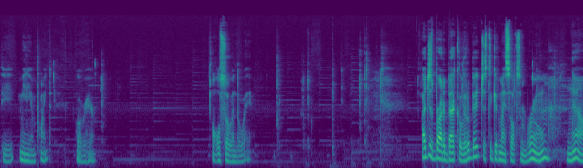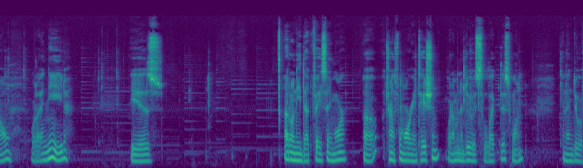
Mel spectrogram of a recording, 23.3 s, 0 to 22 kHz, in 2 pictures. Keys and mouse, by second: 1.8 ctrl+middle click, 2.0 middle click, 4.8 middle click, 7.0 ctrl+middle click, 7.2 shift+middle click, 7.6 middle click, 9.0 ctrl+middle click, 9.3 middle click, 10.0 ctrl+middle click, 10.4 middle click, 10.7 ctrl+middle click, 11.8 shift+middle click, 12.3 middle click, 13.7 shift+middle click, 14.0 middle click, 15.5 ctrl+middle click, 17.3 click, 19.4 ctrl+middle click, 20.5 Escape, 20.9 2, 21.4 alt+right click, 21.8 ctrl+middle click, 22.1 middle click, 22.9 f.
